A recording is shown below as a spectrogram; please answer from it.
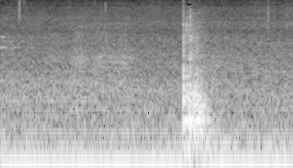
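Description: Steady low outdoor rumble, with one short knock about one and a half seconds in.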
